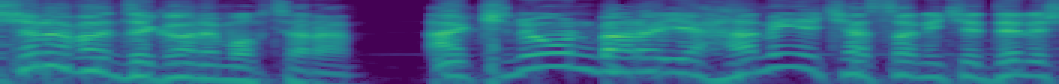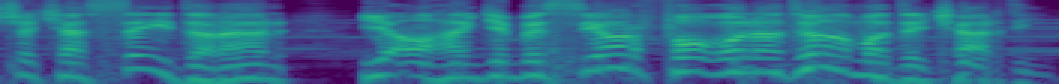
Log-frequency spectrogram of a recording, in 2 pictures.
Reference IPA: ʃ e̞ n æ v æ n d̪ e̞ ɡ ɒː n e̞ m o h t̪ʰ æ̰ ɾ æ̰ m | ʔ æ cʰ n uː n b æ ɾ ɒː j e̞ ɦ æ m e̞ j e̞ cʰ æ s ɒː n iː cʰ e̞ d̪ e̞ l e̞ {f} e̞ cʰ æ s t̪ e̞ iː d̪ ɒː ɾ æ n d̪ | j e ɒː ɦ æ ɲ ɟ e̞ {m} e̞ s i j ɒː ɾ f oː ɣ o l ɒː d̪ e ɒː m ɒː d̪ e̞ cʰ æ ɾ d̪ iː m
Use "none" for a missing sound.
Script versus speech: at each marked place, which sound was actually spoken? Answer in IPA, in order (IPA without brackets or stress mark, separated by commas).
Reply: ʃ, b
